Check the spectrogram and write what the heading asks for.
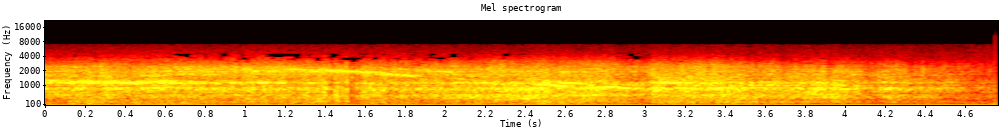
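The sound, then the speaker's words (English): A loud, steady roaring whoosh with a descending whistling tone sweeping downward as a meteor streaks overhead through the air, gradually easing off toward the end. “Look at that one. It's coming right at us.”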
